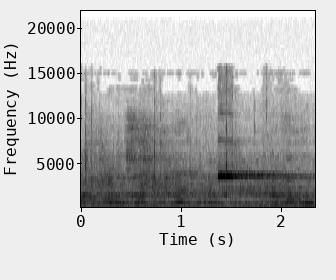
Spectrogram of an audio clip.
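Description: Voices shouting across a wrestling arena during live action, with a steady high tone starting about three-quarters of the way through.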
